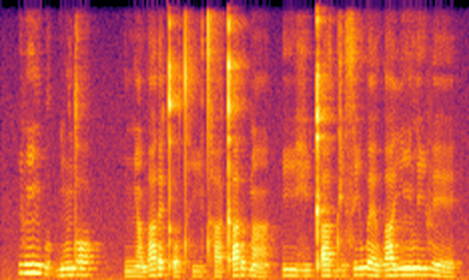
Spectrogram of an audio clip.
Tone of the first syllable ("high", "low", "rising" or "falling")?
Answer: high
